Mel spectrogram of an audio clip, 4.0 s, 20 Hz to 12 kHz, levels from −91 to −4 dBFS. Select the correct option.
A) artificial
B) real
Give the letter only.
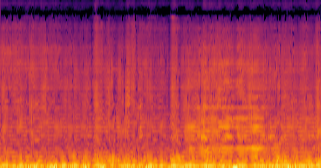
A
